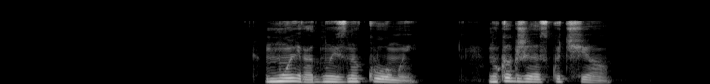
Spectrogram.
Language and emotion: Russian, angry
